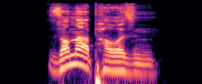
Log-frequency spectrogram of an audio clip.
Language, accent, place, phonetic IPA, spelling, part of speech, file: German, Germany, Berlin, [ˈzɔmɐˌpaʊ̯zn̩], Sommerpausen, noun, De-Sommerpausen.ogg
- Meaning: plural of Sommerpause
